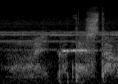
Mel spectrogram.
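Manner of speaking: soft frightened whisper; hushed alarm; scared whisper. Real, not acted. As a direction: whisper so nothing hears. Hearing something, whispering.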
